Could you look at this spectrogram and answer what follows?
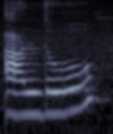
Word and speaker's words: although: तो ALTHOUGH को हम पढ़ेंगे आल्दो।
